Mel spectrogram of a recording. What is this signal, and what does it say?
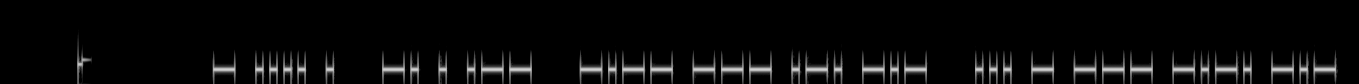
Morse code, heard as a keyed tone, about 17 wpm, 700 Hz. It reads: THE NEW YORK STOCK
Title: Sets of 5 Words 17wpm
